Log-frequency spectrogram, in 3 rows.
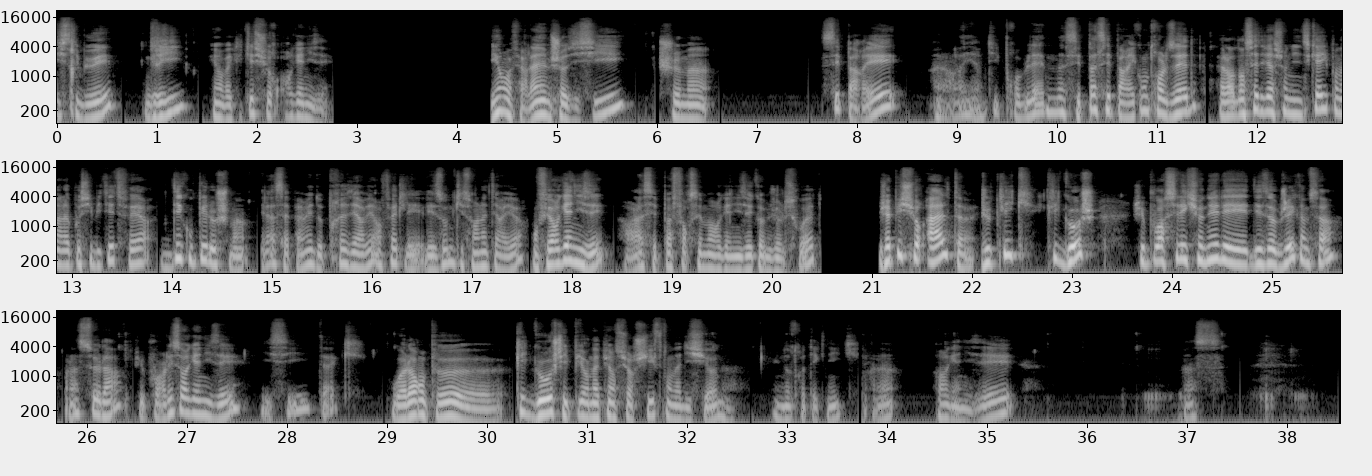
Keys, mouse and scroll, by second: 0.8 click, 2.0 click, 2.7-4.1 drag, 4.3 click, 5.9 click, 7.7 click, 11.0 ctrl+z, 11.5 drag, 12.5 click, 14.3 drag, 17.7 click, 18.6 click, 22.2-26.4 alt+drag, 26.8 click, 27.9-28.9 drag, 29.1 click, 30.5 ctrl+shift+click, 31.6 shift+click, 32.1 shift+click, 32.6 shift+click, 33.0 shift+click, 33.7 shift+click, 34.6 click, 35.6-36.6 drag, 37.2 ctrl+click, 37.9 ctrl+z.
